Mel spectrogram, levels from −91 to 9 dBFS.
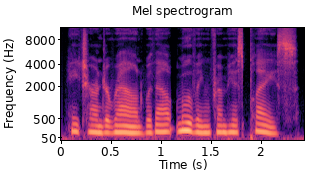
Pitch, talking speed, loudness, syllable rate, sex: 155 Hz, 195 wpm, -15 LUFS, 5.6 syllables/s, female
